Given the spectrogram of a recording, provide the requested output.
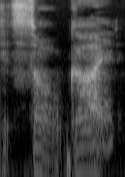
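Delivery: breathy, drawn-out whisper of delight; awed, stretched-out whisper; gushing whisper. Real, not acted. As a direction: whisper it slowly, savouring how good it is.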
